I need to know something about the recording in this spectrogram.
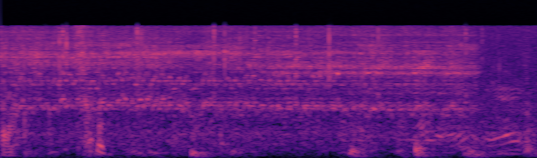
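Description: Fishing reel being wound as a hooked fish is brought up to the boat: a faint steady whir with a few soft knocks, the whir dropping out near the end.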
